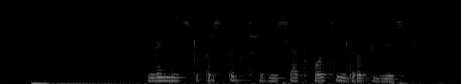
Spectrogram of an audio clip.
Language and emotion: Russian, neutral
